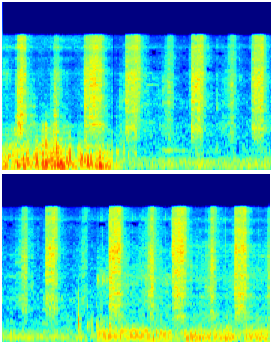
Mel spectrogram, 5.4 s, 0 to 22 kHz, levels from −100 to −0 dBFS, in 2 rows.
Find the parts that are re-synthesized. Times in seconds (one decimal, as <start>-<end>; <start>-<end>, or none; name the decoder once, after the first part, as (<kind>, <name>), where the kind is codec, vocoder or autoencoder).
0.0-1.2 (codec, SNAC); 4.4-5.4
